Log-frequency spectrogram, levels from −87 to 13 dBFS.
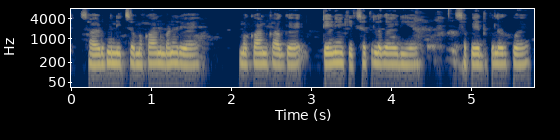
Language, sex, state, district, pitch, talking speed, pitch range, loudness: Rajasthani, female, Rajasthan, Churu, 180 Hz, 195 wpm, 175-185 Hz, -17 LUFS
